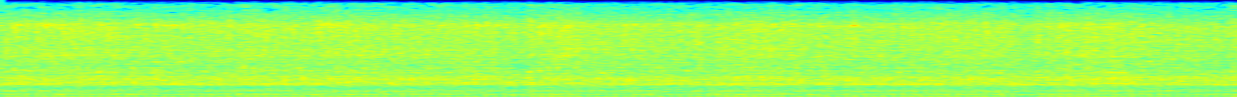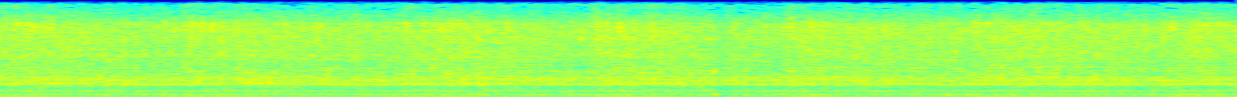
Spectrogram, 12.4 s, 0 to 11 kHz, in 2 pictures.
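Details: Big Toro lawn tractor with 50-inch deck after deck hanger repair: uneven hunting idle rising and falling every few seconds, the surge it had before; cause not pinned down, later mows fine.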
